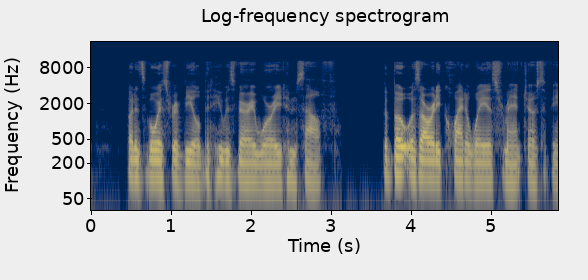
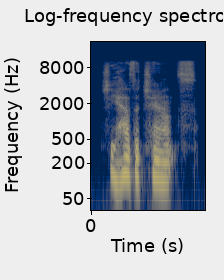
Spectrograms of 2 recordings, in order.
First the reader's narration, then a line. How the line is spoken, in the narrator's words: Violet said quietly to Klaus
